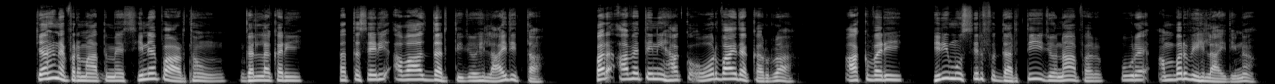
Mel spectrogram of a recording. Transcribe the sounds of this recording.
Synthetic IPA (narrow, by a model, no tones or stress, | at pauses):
d͡ʒɛːɦɽ̃ɛ̃p̬ɾɐmaːt̪mɛ̃sɪnɛ̃paːɽt̪ʰɐũɡɐlːakɐɾi | t̪at̪ɐseːɾiʔaːʋaːd͡ʒd̪ʱɐɾt̪id͡ʒoɦɪlaːid̪ɪt̪ːa | pɐɾɐβɛt̪ɪniɦɐkɦoːɾʋaːjd̪akɐɾuɾa | ɐkʋɐɾi | pʰɪɾimũsɪɾpʰd̪ʱɐɾt̪id͡ʒonãːpɐɾpuːɾɛɐ̃mbəɾbʱiɦɪlaːid̪ɪnaː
